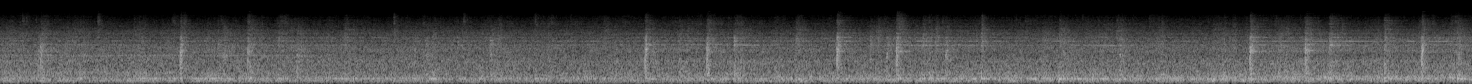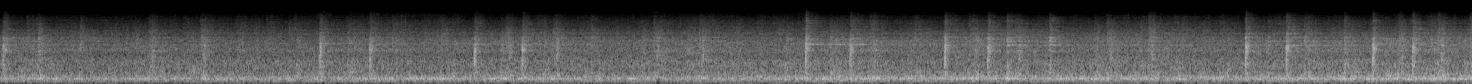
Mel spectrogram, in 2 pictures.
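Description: SNCF Corail passenger coaches rolling past on the station track: a steady rumble of wheels on rail with irregular clicks and knocks as they cross rail joints and points. A faint high wheel squeal comes and goes, and the sound grows a little louder near the end.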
